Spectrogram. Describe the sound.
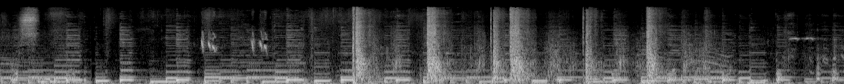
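Gunshots in a video game ring out as several sharp, loud cracks at irregular intervals over a continuous tonal backdrop, with no talking.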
